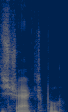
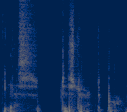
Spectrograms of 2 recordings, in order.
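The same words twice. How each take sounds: First: Said in the usual way. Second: Whispered Distractable, softer and secretive. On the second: Real, not acted. Naming favorite channel to viewers, reverent whisper. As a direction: breathe the name like a secret.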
